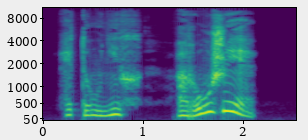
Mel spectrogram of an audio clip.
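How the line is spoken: Whispering. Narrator (Russian): прошептала

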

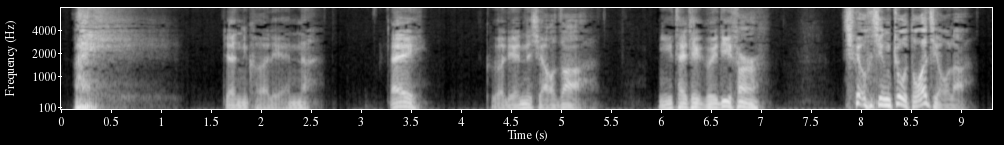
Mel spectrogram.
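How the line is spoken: Pitying sigh. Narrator (Chinese): 楚留香忍不住叹道

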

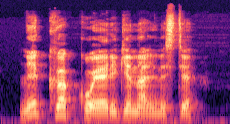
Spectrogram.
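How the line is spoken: Scoffing snort. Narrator (Russian): хмыкнул Кайфат

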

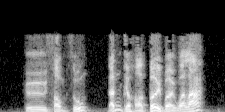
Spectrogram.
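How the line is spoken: Loud shout. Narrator (Vietnamese): Khu Sử Cơ quát lớn

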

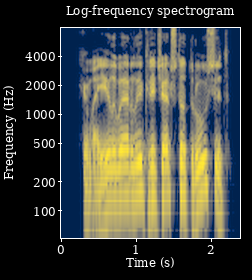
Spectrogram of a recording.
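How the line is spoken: Amused grunt. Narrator (Russian): хмыкнул Ламброс

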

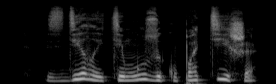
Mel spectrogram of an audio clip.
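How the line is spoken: Through gritted teeth. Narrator (Russian): Процеживаю сквозь зубы

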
